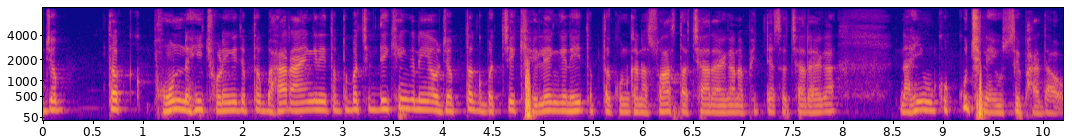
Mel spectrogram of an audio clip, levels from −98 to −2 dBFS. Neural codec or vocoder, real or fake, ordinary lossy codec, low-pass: none; real; none; none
